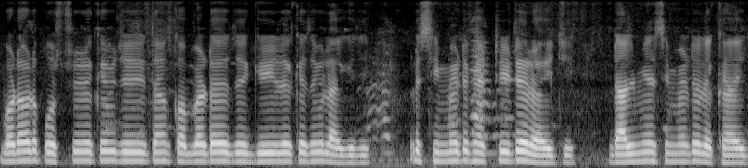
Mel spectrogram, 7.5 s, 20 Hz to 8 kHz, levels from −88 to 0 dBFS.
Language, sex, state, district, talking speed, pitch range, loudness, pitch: Odia, female, Odisha, Khordha, 170 wpm, 140-155 Hz, -18 LUFS, 150 Hz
